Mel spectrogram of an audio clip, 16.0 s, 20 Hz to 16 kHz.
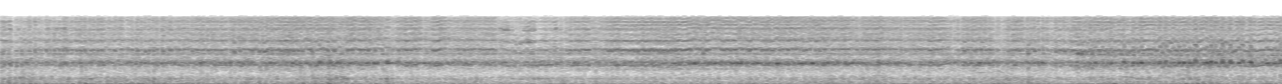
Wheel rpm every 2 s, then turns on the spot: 230, 230, 230, 230, 230, 230, 230, 200.
none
